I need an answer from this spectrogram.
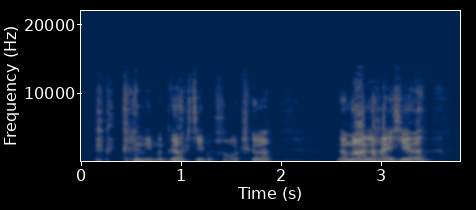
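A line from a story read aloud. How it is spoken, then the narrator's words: Panting, breathless. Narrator (Chinese): 高个子喘着气儿回答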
